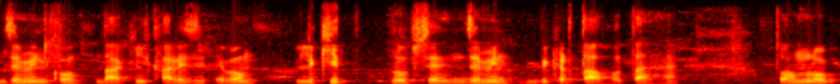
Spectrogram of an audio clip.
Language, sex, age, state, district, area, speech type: Hindi, male, 30-45, Bihar, Madhepura, rural, spontaneous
